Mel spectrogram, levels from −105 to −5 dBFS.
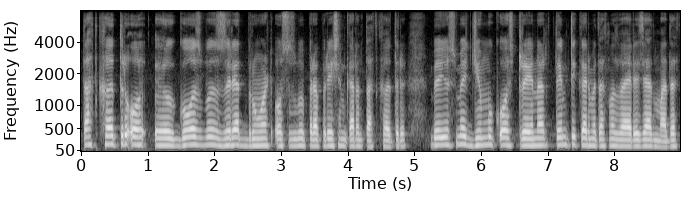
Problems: none marked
